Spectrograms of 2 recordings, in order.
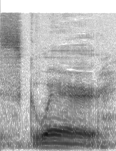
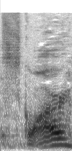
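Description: First: The vowel sounds like 'air', as in hair. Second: The vowel sounds like 'ar', as in car. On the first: The speaker calls it right. "We say square. That kind of takes on a different sound" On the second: The speaker calls it wrong. "We kind of want to say R, right?"

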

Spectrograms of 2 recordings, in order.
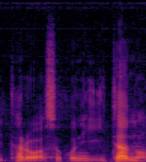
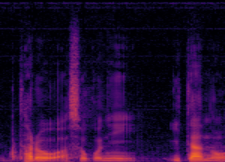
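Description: First: The pitch falls at the end. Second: The pitch rises at the end. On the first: It is not a question. "言えば疑問じゃなくなる" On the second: It is a question. "イントネーションで、太郎はそこにいたのって言えば疑問だし"

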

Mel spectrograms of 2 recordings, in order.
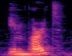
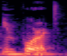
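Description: First: The stress falls on the first syllable. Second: The stress falls on the second syllable. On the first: It is a noun: goods brought in from abroad. "The stress is on the first syllable, yeah, if it's a noun" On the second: It is a verb: to bring goods in from abroad. "the stress is on the second syllable if it's a verb"

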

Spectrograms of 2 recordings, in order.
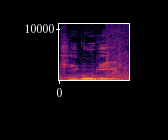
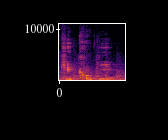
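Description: First: The middle consonants are voiced g sounds. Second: The middle consonants are voiceless k sounds. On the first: "Kigugi oder Kikuki?" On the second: "das ist ein K, ne? Kein G, aber Kikuki klingt ein bisschen komisch"

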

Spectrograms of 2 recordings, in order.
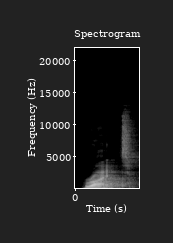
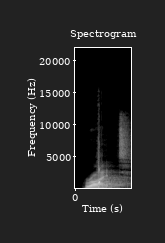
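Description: First: The voice falls at the end. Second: The voice falls at the end.

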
